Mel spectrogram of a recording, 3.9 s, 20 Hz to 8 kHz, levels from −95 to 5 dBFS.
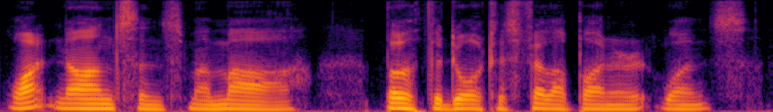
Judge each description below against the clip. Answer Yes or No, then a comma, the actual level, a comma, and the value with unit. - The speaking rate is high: No, average, 170 wpm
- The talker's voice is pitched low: Yes, low, 115 Hz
